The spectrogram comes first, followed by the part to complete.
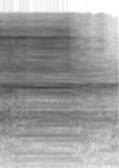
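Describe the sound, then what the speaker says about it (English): A loud, harsh electric buzzer blares continuously to end a timeout at a round-robin game, then cuts off and fades into the background of a large arena. "Buzzer sounds."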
